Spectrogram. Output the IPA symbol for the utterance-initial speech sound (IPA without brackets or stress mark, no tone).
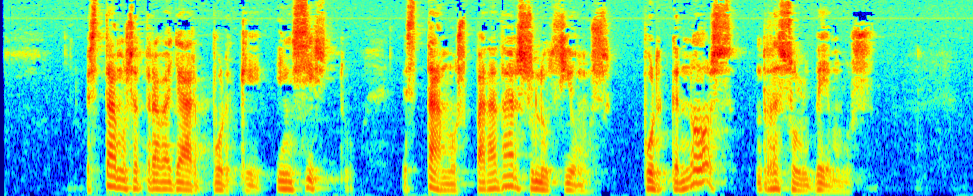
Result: e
